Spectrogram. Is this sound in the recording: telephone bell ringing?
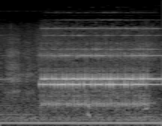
yes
